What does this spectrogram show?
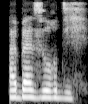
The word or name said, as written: abasourdie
